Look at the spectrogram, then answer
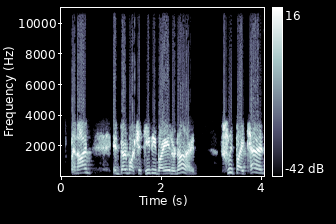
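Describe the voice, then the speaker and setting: Raising and projecting his high voice, a man speaks with an animated tone at a moderate pace. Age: 60s. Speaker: stand-up comedian. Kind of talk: casual interview chat.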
